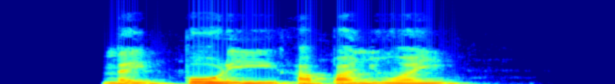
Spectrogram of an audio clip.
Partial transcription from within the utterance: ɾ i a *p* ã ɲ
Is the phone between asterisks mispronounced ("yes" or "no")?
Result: no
